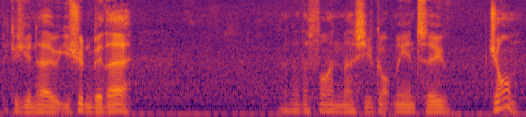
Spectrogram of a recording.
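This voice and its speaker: A man giving live snooker commentary in measured, wry phrases. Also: fairly low pitch, fairly even intonation, fairly bright tone. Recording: faint noise, audience sounds behind. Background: snooker hall crowd.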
